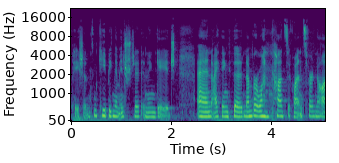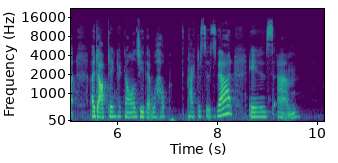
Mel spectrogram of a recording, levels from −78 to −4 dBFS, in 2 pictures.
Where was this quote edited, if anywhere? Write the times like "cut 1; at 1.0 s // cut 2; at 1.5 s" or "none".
cut 1; at 8.0 s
